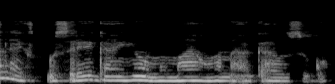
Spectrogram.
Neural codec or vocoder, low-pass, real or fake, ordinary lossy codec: codec, 16 kHz, 16 kbps, FreqCodec, larger model; none; fake; none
